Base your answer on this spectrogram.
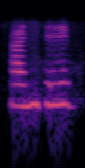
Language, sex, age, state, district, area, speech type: Punjabi, female, 30-45, Punjab, Gurdaspur, rural, conversation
